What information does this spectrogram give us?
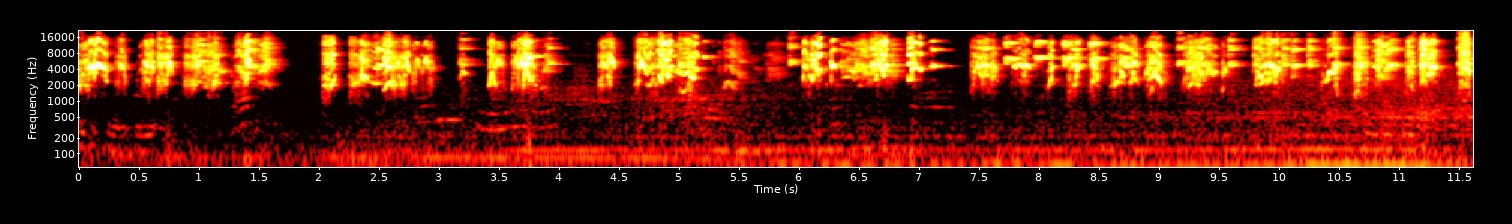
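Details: Lovebird nestling trying out its voice with a long series of rasping, hissy squawks, delivered in fast uneven pulses with brief gaps, against a soft continuous low hum.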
